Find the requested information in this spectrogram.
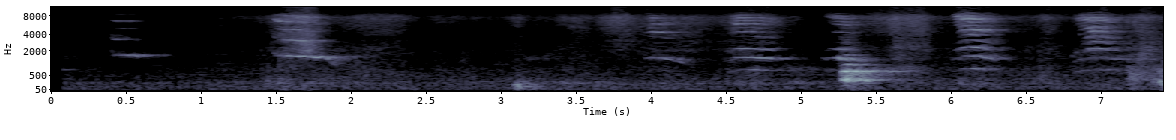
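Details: Fifteen-day-old kittens giving thin, high mews with faint harmonics. The short calls are repeated irregularly, several within a few seconds, over a quiet background with soft low rustling.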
